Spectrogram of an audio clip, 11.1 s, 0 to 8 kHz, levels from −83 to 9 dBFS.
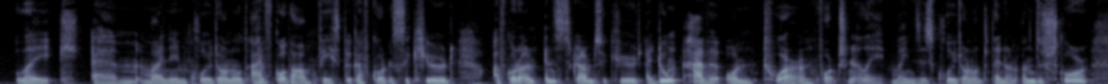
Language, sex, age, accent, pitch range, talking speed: English, female, 20-39, British, 180-205 Hz, 190 wpm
